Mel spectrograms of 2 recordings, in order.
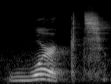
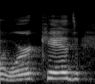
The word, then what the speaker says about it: worked: Worked. Olha a pronúncia, não vamos pronunciar worked. Esse E não tem som, tá bom?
